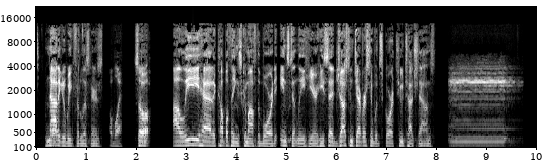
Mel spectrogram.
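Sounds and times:
speech: 0:00.2 - 0:08.4
buzzer being hit: 0:08.2 - 0:09.8.

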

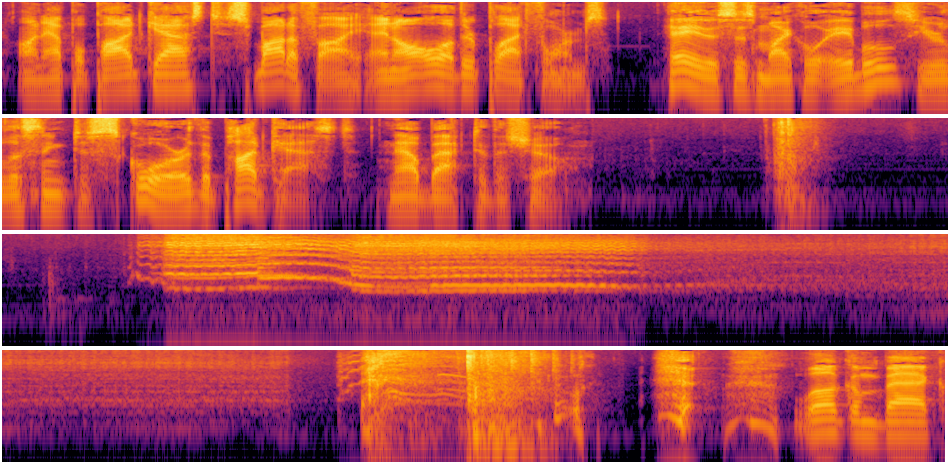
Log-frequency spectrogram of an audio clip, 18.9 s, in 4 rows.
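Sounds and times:
speech: 0:00.1 - 0:07.6, 0:18.2 - 0:18.9
squeaky door slamming: 0:10.1 - 0:14.4, 0:15.9 - 0:17.0.

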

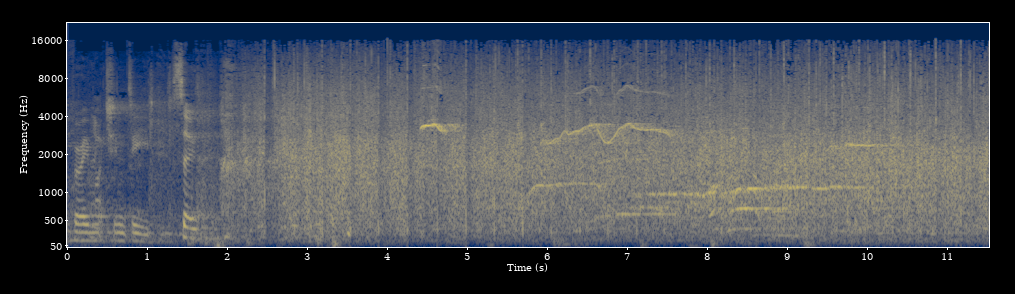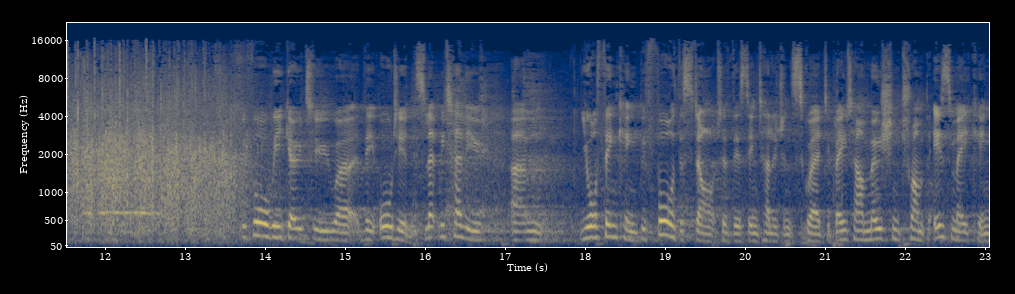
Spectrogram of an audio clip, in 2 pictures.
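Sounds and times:
speech: 0:00.1 - 0:02.3, 0:13.8 - 0:23.0
audience applause and standing ovation after a debate speech: 0:01.9 - 0:13.7.

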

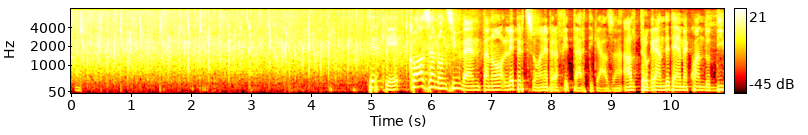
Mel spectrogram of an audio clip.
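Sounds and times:
speech: 0:00.0 - 0:00.4, 0:05.0 - 0:10.8
crowd applause: 0:00.0 - 0:07.2.

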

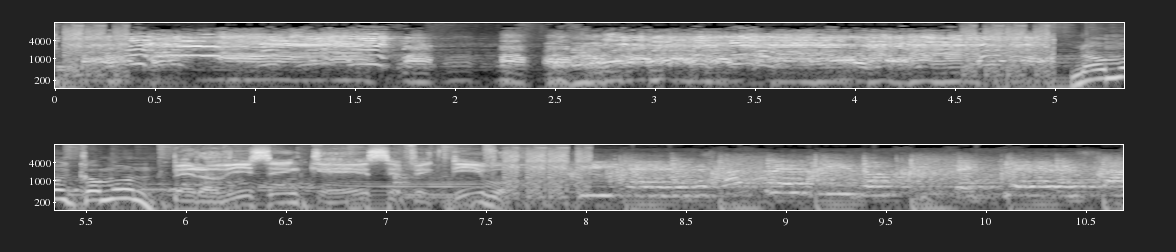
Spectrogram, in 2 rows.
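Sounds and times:
geese honking: 0:00.0 - 0:05.1
speech: 0:05.1 - 0:10.6.

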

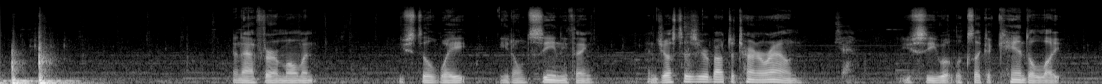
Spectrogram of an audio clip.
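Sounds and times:
knocking on a door: 0:00.0 - 0:01.0
speech: 0:02.3 - 0:03.3, 0:04.0 - 0:11.0.

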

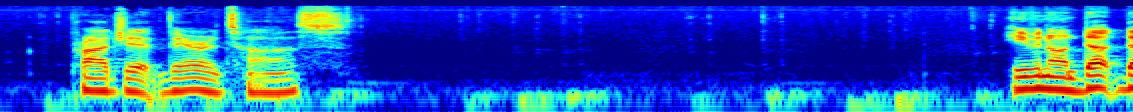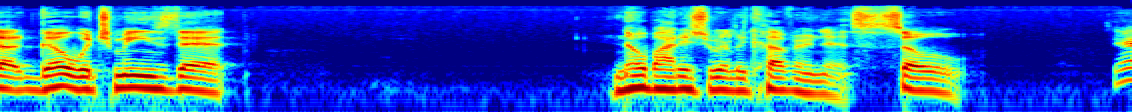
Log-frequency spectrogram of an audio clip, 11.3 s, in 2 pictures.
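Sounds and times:
typing on a computer keyboard: 0:00.1 - 0:00.4, 0:01.7 - 0:05.1
speech: 0:00.4 - 0:01.8, 0:05.0 - 0:06.9, 0:08.7 - 0:10.6.

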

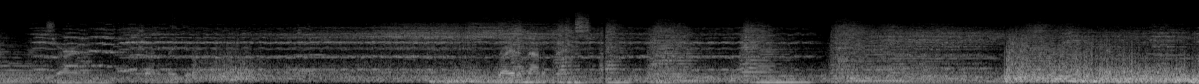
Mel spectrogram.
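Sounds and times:
quiet film music score: 0:00.0 - 0:11.9
speech: 0:01.7 - 0:02.2, 0:05.0 - 0:06.0
distant thunder in film soundtrack: 0:01.9 - 0:07.0, 0:08.4 - 0:11.9.

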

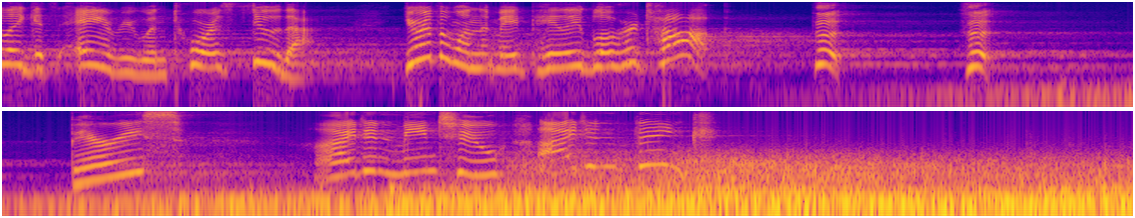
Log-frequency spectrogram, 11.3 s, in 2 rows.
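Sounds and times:
speech: 0:00.1 - 0:05.1, 0:06.0 - 0:09.4
earthquake rumble: 0:04.6 - 0:11.2.

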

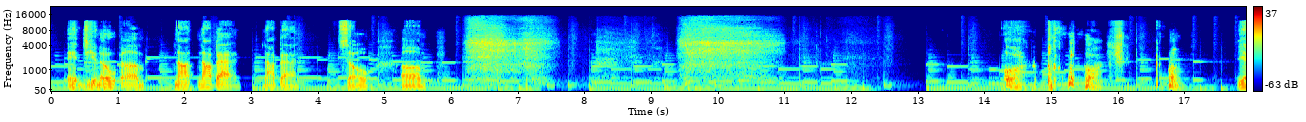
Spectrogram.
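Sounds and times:
music: 0:00.0 - 0:17.9
speech: 0:00.2 - 0:06.6
snorting lines of candy powder: 0:06.2 - 0:11.1, 0:11.8 - 0:12.6.

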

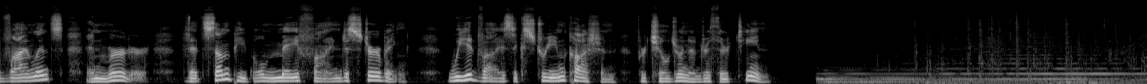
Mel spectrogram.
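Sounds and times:
speech: 0:00.0 - 0:08.6
horse-drawn carriage hooves clip-clopping: 0:08.4 - 0:11.4.

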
